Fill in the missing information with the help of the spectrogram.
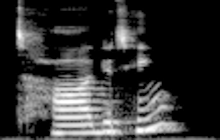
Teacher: the stress is on the AR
